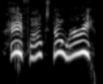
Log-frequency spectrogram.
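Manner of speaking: very high, loud squeaky voice. Imagining Mickey Mouse consoling after a loss: Mickey Mouse impression. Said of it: "That was a good impression".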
